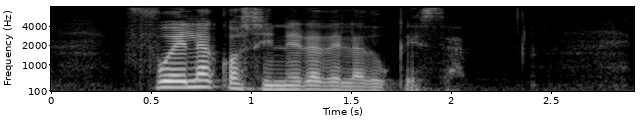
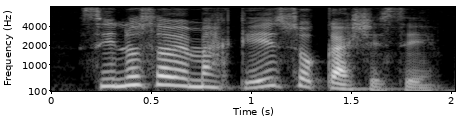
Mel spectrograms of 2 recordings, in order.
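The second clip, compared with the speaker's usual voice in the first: higher, firm order to be silent; stern command; 9 semitones higher, 5 dB louder than usual. A narrator's reading. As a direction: order them to hush, starting high and emphatic. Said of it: "ordenó el rey".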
